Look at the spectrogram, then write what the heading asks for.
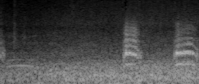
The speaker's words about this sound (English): Those are ravens.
